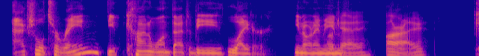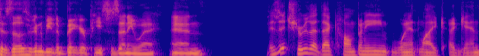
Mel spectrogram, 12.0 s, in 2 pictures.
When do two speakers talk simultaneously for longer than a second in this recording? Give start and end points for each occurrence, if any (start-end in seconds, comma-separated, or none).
none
